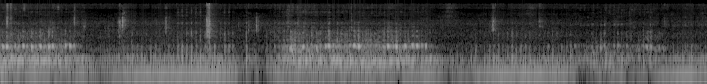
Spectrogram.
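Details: Bassy the mother cat purrs as she massages her kittens: a thick low rumble rising and falling with her breathing, swelling in two long phrases with soft gaps between them.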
